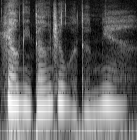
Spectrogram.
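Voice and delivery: ordinary talk, nothing marked

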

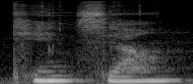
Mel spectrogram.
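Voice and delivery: plain reading voice

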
